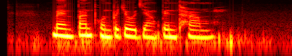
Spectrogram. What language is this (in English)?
Thai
